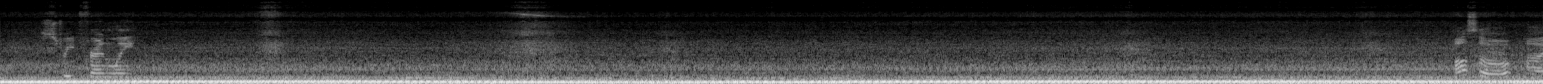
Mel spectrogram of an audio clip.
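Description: A 1965 Plymouth Belvedere's engine runs steadily and loudly close by, a deep continuous idle rumble with slight variation in its note and no break throughout.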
